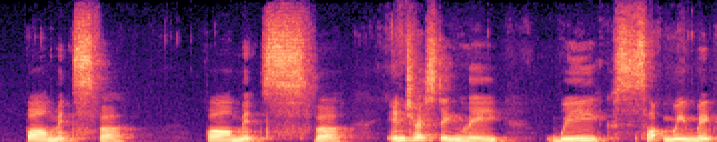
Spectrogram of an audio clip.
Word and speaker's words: bar mitzvah: and bar mitzvah.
